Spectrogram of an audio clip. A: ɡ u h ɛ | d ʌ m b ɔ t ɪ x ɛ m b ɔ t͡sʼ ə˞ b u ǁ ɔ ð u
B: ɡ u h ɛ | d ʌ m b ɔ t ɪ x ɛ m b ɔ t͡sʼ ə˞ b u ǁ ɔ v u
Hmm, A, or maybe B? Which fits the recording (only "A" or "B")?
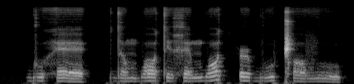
B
